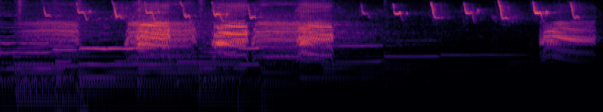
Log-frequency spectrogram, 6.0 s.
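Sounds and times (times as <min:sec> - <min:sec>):
raven calls: 0:00.3 - 0:03.8, 0:05.4 - 0:05.9.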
